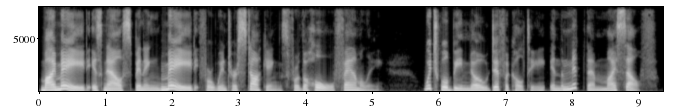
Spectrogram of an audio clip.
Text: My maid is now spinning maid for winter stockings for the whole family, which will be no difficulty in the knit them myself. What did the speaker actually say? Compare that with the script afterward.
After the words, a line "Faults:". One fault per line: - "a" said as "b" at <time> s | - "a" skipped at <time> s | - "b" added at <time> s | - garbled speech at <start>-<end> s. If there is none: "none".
My maid is now spinning maid for winter stockings for the whole family, which will be no difficulty in the knit them myself.
Faults:
none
